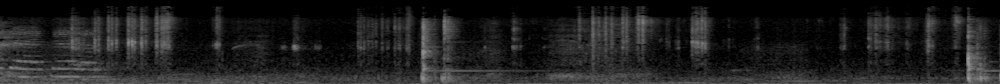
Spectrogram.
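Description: Serrated kitchen knife cutting through raw red potatoes held in the hand: faint, scattered slicing clicks. About four seconds in a sharper knock rings briefly, likely the knife or a piece against the steel plate, and another knock comes near the end.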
